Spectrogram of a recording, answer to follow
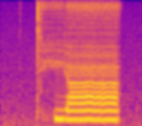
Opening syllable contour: high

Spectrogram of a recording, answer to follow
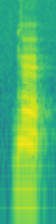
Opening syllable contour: low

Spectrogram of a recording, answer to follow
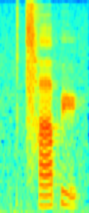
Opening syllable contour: rising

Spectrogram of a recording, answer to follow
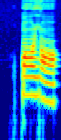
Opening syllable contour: high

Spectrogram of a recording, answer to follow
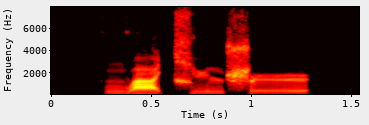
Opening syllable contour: falling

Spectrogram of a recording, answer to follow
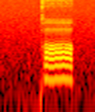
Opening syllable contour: high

